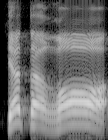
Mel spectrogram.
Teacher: غین کا مخرج ہے حلق کا اوپر والا حصہ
